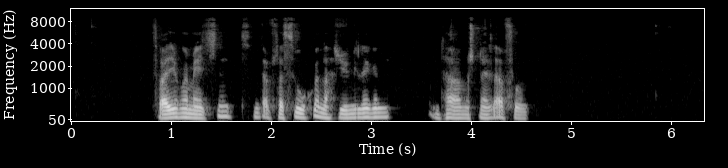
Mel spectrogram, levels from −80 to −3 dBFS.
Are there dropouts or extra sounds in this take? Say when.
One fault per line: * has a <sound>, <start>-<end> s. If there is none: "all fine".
all fine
